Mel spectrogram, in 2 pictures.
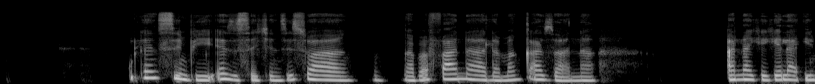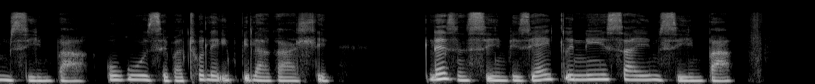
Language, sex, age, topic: North Ndebele, female, 25-35, health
